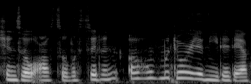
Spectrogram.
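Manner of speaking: plain reading voice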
